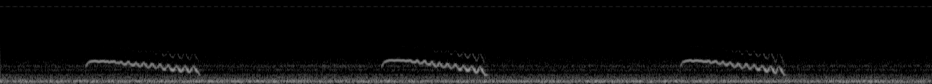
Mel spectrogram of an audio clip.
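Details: Eastern screech owl female calling from a nest box on a camera feed, evening of 25 January 2015, before she left; three wavering, falling whinny calls about three seconds apart over a steady low hum.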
